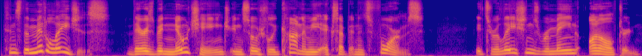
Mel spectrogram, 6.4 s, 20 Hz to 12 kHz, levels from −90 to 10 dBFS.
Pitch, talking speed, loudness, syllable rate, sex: 170 Hz, 185 wpm, -18 LUFS, 6.5 syllables/s, male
